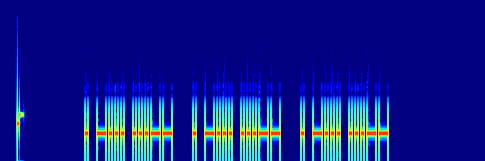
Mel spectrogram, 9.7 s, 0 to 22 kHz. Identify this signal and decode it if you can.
Morse code, heard as a keyed tone, about 20 wpm, 700 Hz. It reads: EB3 EB3 EB3
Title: Callsign Prefixes for Top 25 DXCC - Repeated 3x - 20wpm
